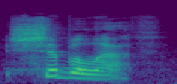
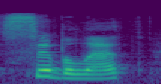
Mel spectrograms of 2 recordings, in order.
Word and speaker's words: Shibboleth: If he said no, then they said to him, Now say Shibboleth. And he said Sibboleth, for he couldn't manage to pronounce it right.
